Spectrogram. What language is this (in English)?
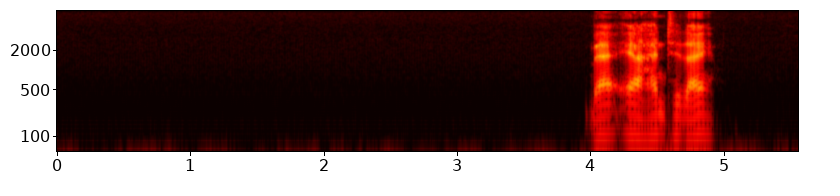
Danish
